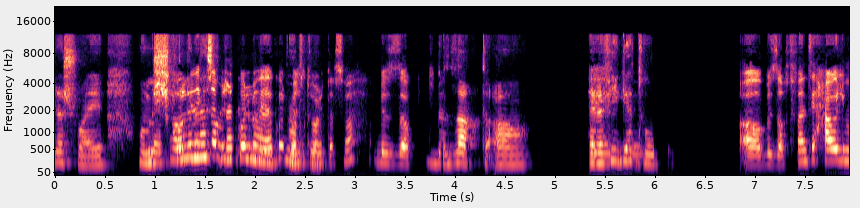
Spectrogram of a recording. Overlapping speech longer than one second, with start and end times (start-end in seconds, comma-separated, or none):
0.9-2.7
